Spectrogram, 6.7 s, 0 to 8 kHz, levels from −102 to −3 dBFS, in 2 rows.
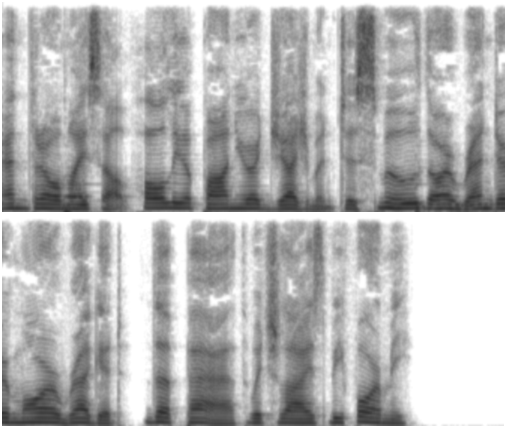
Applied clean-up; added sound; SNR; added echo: neural mask model DeepFilterNet 3.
